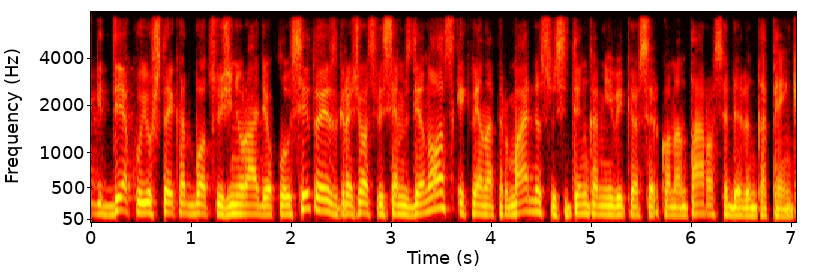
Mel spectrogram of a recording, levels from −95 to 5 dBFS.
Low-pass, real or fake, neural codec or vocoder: 7.2 kHz; real; none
